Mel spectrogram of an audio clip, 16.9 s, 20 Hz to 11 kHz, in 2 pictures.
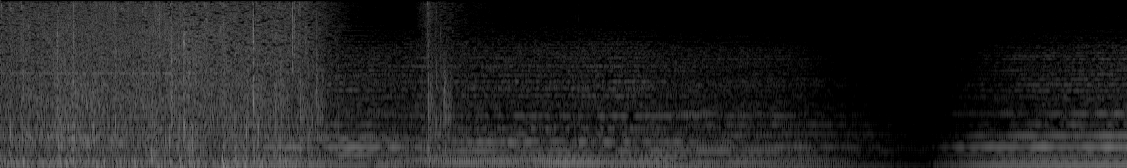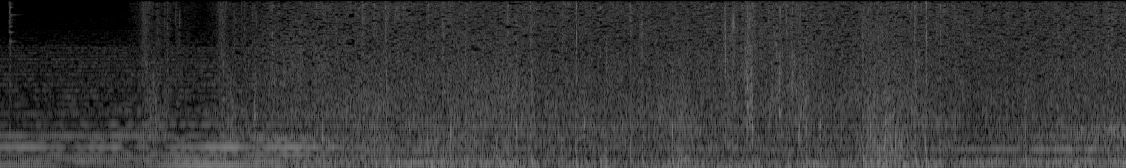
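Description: Roach the horse's hooves clip-clop steadily in The Witcher 3, a rhythmic near trot that fades briefly to near silence midway, with rain patter and a soft game music bed underneath.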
